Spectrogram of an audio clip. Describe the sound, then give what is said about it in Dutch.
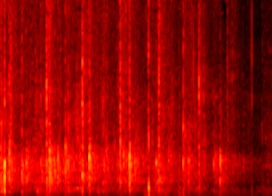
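A crowd claps steadily for a few seconds to give God a hand, many hands making a dense, fairly loud applause that fades slightly toward the end, with faint voices mixed in. “geef God een applaus. Come on, give God a hand.”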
